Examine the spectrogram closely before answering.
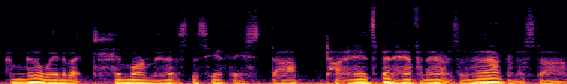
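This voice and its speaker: Someone whispers at a very fast pace in a room with audible echo. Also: man. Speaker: van life vlogger. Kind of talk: vlog monologue. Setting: inside a parked van at night. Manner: whispering.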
